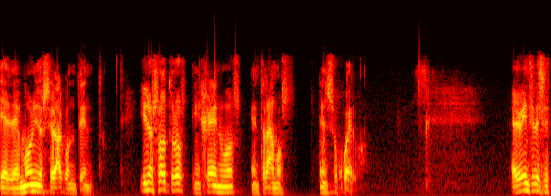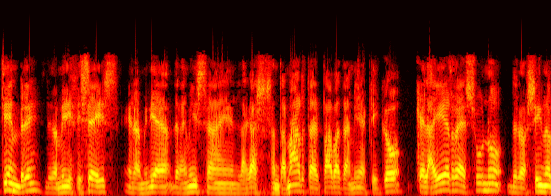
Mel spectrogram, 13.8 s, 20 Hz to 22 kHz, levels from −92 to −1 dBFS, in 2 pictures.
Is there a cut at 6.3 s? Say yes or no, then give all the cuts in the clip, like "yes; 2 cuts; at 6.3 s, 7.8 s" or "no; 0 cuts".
no; 0 cuts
